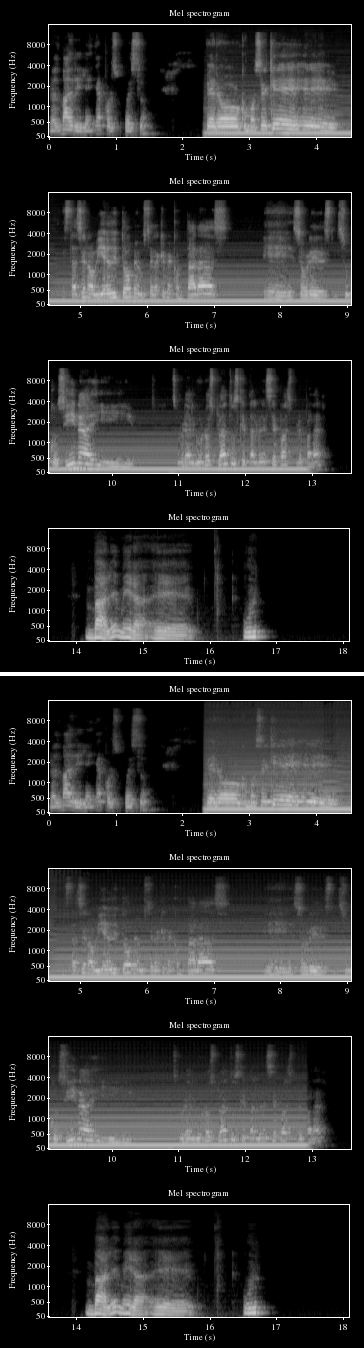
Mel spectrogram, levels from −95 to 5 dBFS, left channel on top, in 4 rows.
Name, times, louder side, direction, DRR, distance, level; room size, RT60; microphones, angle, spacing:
voice 1, 0.0-1.5 2.4-4.3 4.7-7.2 7.7-10.4 11.0-13.2, left 2 dB, 65° left, 1.1 m, -26 dB
sound 1, 2.3-12.9, right 3 dB, 65° right, 0.7 m, -28 dB
voice 2, 14.1-15.8 16.5-16.7, left 1 dB, 35° left, 0.8 m, -24 dB
8.1 x 3.9 x 4.1 m
head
